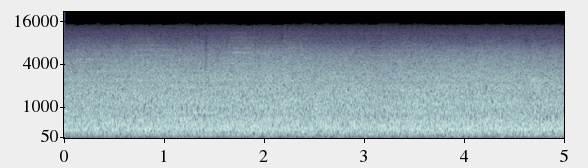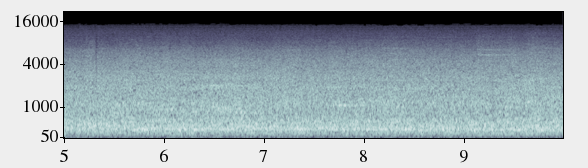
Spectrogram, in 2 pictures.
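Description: Freight wagons loaded with steel pipes rolling through at speed: a loud, steady din of wheels on rail.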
